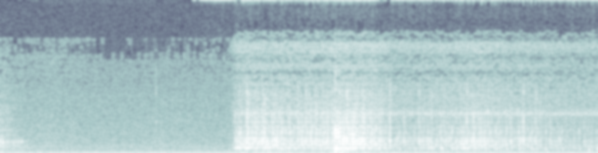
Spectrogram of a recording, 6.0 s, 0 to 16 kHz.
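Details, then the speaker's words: HG P407 Tamiya Bruiser clone RC pickup, Hobbywing 1080 ESC drive frequency set to 16K: only soft gear whir and tire rustle, no audible motor tone; quiet motor, no PWM whine. "no audible tone from the motor except for the actual rotation and the gears and the tires. So try to get it where you see the tires turning. No audible tone."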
